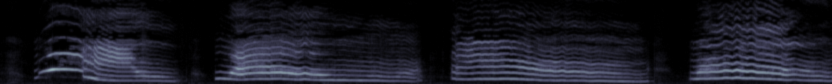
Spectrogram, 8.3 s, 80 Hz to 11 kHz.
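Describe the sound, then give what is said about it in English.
Baby kittens meow in four long, loud, high-pitched mews, each one tonal and mostly sliding downward in pitch, separated by brief silent gaps. “it was the baby kittens. There was 9 cats.”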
